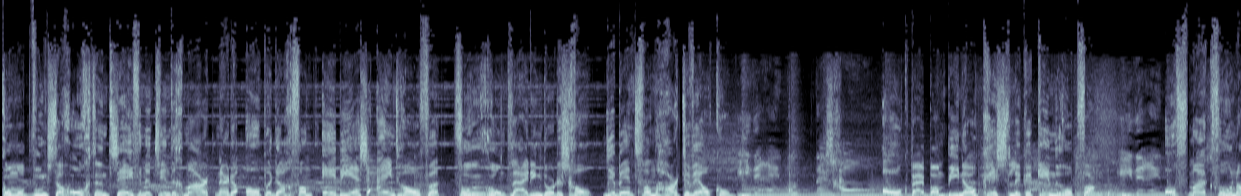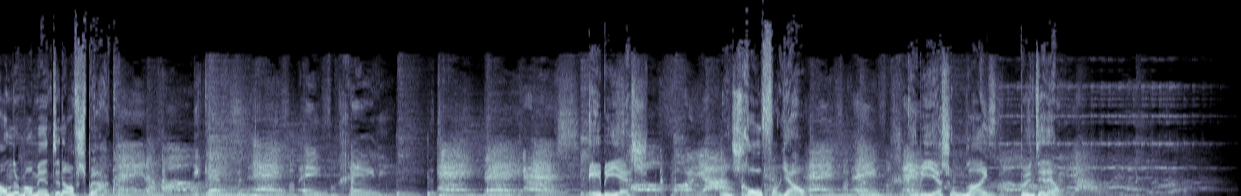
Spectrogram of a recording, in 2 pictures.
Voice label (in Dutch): Commercial Radio; EBS Eindhoven 2019 Groot Nieuws Radio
